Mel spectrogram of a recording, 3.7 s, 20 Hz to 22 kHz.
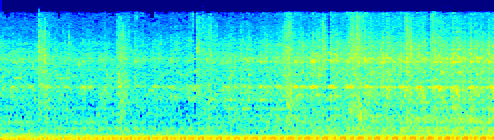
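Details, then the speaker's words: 1988 Chevy Custom Deluxe 30 square-body truck at idle: deep, even V8 exhaust burble with steady pulses, no misses or smoke; normal idle. "listen that exhaust that sounds good no smoke"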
